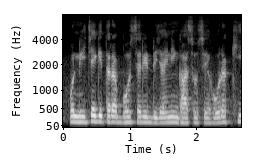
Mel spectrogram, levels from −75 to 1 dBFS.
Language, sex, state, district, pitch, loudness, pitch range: Hindi, male, Uttar Pradesh, Shamli, 140 Hz, -15 LUFS, 130-150 Hz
